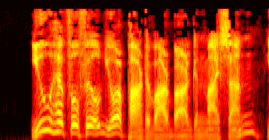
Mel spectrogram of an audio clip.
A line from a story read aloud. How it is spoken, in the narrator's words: he said to me kindly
